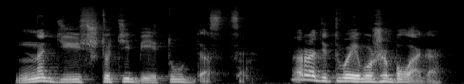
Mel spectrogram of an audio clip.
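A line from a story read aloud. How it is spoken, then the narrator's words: Hissed through teeth. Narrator (Russian): процедил эсэсовец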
